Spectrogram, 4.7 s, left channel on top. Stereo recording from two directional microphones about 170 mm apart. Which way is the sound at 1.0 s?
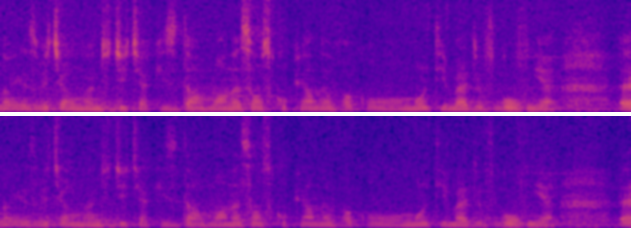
50° left (ahead or behind).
